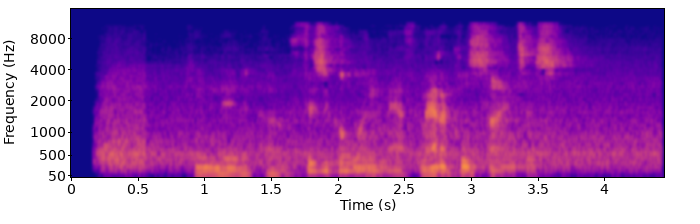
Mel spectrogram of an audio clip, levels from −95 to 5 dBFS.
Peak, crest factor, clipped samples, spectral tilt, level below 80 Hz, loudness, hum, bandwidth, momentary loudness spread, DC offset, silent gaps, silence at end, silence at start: -12 dBFS; 24 dB; under 0.1%; -4 dB/octave; -62 dBFS; -34 LUFS; none; 11.5 kHz; 16 LU; under 0.1%; none; 0 s; 0.15 s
